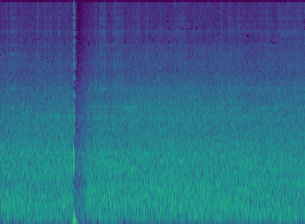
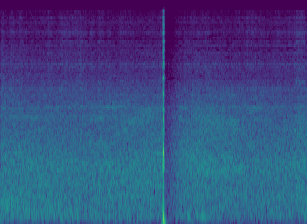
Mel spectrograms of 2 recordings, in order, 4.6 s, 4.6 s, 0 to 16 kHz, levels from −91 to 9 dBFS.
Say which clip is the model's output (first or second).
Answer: second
